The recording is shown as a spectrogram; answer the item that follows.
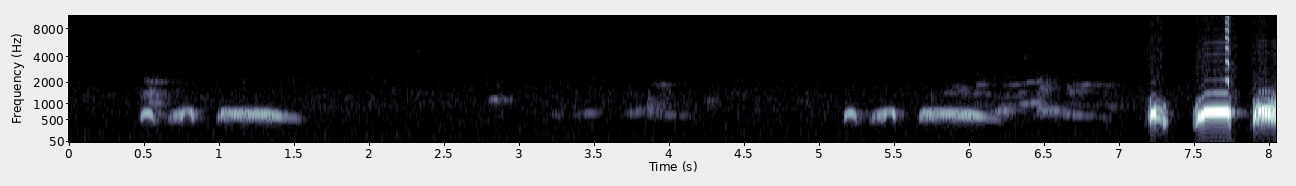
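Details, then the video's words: Spotted dove, a captive decoy bird, gives two soft coo phrases about five seconds apart, each two short notes and a longer purring coo, then louder, rougher coos at the end. "tiếng chim cu đất kích bổi nhanh nổi gù, cu gáy bài bản giọng hợp bổi"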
